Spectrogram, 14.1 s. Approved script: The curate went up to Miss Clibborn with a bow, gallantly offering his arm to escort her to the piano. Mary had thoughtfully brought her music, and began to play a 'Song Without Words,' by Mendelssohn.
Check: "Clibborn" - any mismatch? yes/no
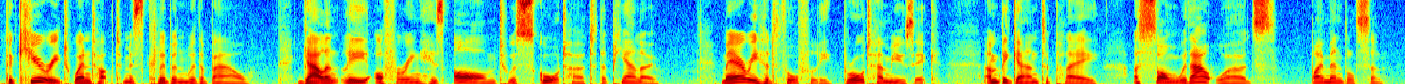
no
